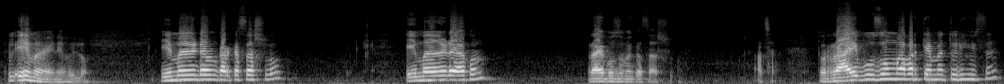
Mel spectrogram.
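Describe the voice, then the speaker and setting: A man teaching a casual biology lesson, lively and full of questions to students. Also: sits high, a little fast, long pauses. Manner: lively, asks students questions and plays out molecules as characters.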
